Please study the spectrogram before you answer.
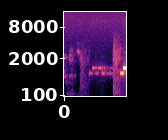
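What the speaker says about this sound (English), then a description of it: "Whoever's got their phone in the background, could they meet?" Phone ringtone sounds faintly in the background of a council licensing meeting, a short steady electronic tone that rises in loudness toward the end, with no voices over it.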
